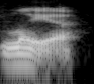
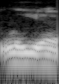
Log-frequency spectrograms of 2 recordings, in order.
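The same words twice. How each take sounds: First: Leah said the Hebrew way, LAY-ah; Hebrew pronunciation. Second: Leah said the English way, LEE-uh; English pronunciation. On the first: Teacher reading the vowel markings, Leah as LAY-ah. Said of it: "in the Hebrew, if you're reading the Hebrew". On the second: Teacher showing how English says the name, Leah as LEE-uh. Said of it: "we would pronounce it Leah in English". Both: Shown as a demonstration.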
